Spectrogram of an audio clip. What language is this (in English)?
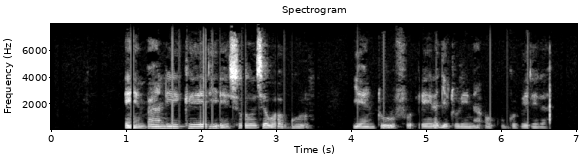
Ganda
